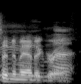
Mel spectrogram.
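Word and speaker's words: Cinématographe: I think um the accent's on the middle e actually not the end. It is pronounced cinematograph matagraph.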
